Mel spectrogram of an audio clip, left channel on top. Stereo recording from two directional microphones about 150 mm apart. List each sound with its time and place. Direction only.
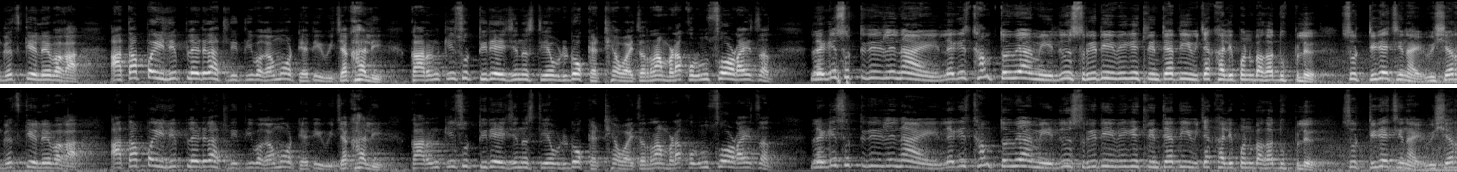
0.0 s a woman's voice: 35° left (ahead or behind)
